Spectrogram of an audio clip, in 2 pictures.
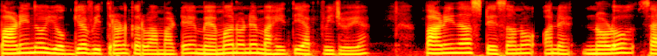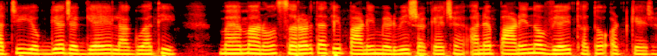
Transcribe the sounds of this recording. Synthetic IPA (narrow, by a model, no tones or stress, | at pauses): paɽ̃inojoɡjəʋit̪ɾəɳkəɾʋamaʈeməɦmanonemaɦit̪iapʋid͡ʒoje | paɽ̃inasʈesənoənenəɭosat͡ʃijoɡjəd͡ʒəɡjaelaɡʋat̪ʰi | məɦmanosəɾəɾt̪at̪ʰipaɽ̃imeɭʋiʃəket͡ʃʰeʔənepaɽ̃inoʋjəjt̪ʰət̪oʔəʈket͡ʃʰe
